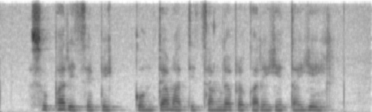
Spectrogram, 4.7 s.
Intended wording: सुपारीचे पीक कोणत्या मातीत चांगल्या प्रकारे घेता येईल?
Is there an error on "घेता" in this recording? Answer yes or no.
no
